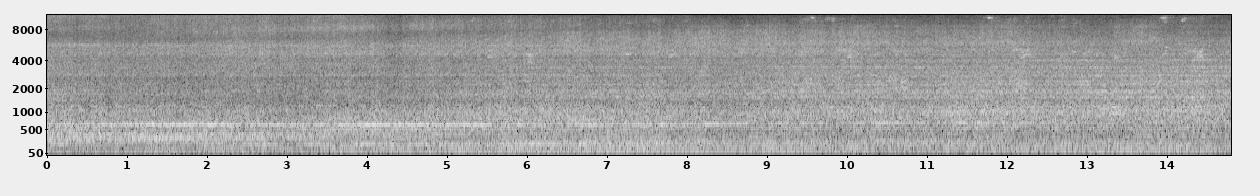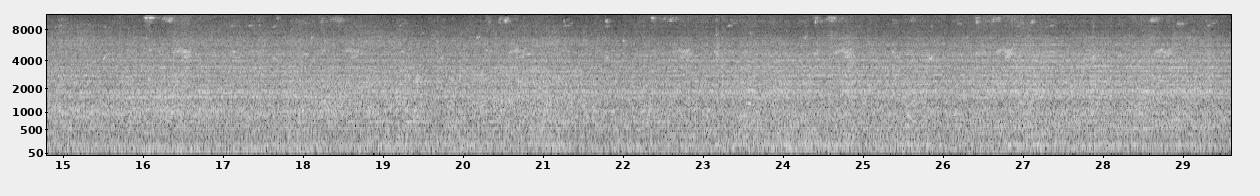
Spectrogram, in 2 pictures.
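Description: A train passing close by: the steady, loud noise of its wheels rolling on the rails, with a faint tone that fades over the first several seconds.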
